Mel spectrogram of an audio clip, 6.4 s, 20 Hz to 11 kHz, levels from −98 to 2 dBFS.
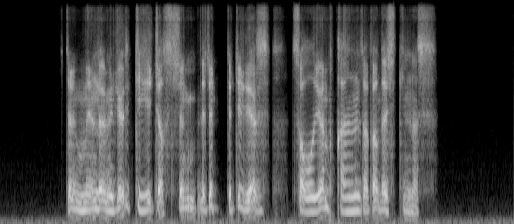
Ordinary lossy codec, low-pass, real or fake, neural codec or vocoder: Opus, 32 kbps; 9.9 kHz; fake; autoencoder, 22.05 kHz, a latent of 192 numbers a frame, VITS, trained on many speakers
